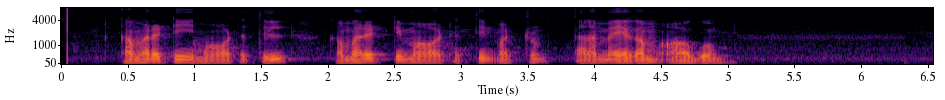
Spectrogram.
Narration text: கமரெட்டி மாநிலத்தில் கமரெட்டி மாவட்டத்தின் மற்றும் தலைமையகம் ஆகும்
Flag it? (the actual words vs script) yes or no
no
